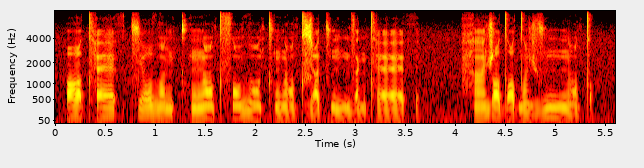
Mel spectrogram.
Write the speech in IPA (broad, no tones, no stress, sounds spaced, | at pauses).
ɑ tʰ æː θ t͡s ø ðˤ ẽ ŋ kʰ õː tˤ sˤ ũ ðˤ ẽ tʰ õː tˤ ʑ æ t͡s ũ ŋ n z a ŋ tʰ æː θ | h ã ʒ e dˤ ɑ dˤ ã ʒ z ũː tˤ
